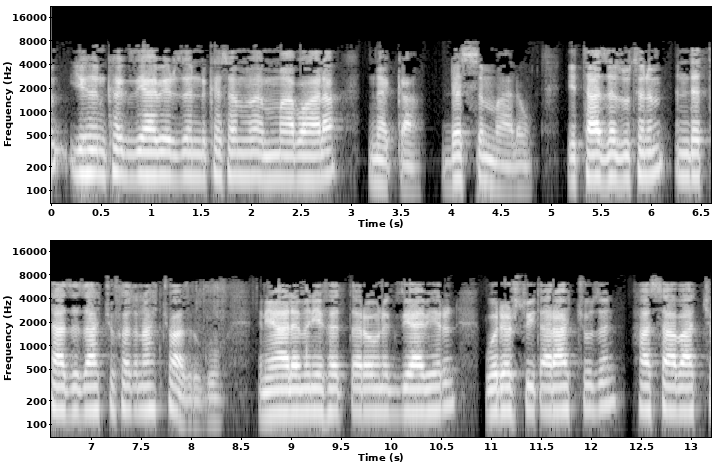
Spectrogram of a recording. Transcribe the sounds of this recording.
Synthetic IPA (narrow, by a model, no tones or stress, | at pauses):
ɨmjɪhɨnkʰəɨɡzijaβhe̞ɾzənd̪kʰəsəməmːabəhʷala | nəkʼːa | d̪əsɨmːaləw | jɛt̪ʰːazːəzut̪ʰɨnɨmɨnd̪ət̪ʰːazːəzat͡ʃːɛwfət̪ʼnat͡ʃːɛwad̪ɾɨɡu | ʔɨnealəmɨnjɛfət̪ʼːəɾəwnɨɡzijaβhe̞ɾɨn | wɔd̪əɾsujɛt̪ʼəɾat͡ʃːɛwzənd̪ | hasːaβat͡ʃːɛ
